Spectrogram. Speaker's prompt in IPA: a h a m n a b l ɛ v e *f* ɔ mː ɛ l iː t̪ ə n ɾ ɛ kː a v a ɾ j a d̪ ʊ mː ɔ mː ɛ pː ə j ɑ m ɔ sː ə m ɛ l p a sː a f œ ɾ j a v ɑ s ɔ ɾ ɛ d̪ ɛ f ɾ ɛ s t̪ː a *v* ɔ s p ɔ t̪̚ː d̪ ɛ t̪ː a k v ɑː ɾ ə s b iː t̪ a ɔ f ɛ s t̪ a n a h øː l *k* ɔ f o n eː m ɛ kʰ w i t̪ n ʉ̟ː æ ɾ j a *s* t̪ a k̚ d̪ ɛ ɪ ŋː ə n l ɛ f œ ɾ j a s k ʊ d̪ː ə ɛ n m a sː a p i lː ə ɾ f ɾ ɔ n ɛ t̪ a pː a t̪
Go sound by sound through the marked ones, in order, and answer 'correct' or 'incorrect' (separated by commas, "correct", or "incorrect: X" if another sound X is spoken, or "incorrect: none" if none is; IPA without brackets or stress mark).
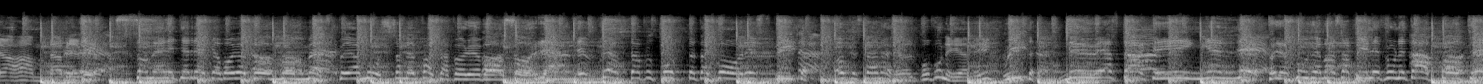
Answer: incorrect: s, incorrect: f, incorrect: p, correct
